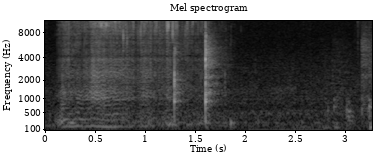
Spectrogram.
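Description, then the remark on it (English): A wet, hissing slurp of water lasting about a second and a half, with two sharp sucking clicks near the end, then quiet with a faint rustle. “That was me slurping water.”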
